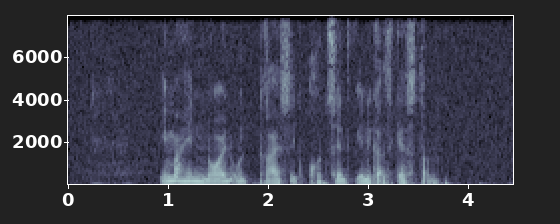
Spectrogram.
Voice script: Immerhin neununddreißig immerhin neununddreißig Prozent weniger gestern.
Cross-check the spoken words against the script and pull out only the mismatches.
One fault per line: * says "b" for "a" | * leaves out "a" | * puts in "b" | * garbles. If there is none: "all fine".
* leaves out "immerhin neununddreißig"
* puts in "als"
